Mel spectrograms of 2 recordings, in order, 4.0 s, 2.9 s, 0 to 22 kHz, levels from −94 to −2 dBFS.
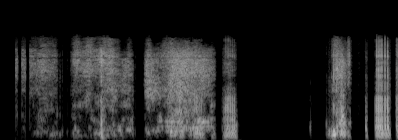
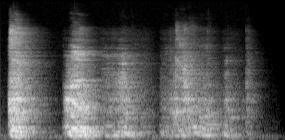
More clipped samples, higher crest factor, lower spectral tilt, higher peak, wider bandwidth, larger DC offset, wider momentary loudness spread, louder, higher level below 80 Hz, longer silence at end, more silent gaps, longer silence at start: neither; first, 26 dB vs 18 dB; second, -2 dB/octave vs -4.5 dB/octave; second, -12 dBFS vs 0 dBFS; second, 8 kHz vs 15 kHz; neither; second, 12 LU vs 20 LU; second, -36 LUFS vs -18 LUFS; second, -68 dBFS vs -48 dBFS; second, 0 s vs 0.35 s; first, 2.43-3.24 s, 3.52-3.64 s, 3.70-3.74 s, 3.91-3.95 s vs none; about the same, 0.15 s vs 0.1 s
